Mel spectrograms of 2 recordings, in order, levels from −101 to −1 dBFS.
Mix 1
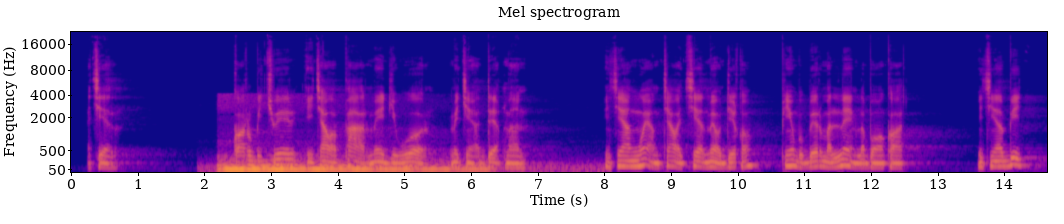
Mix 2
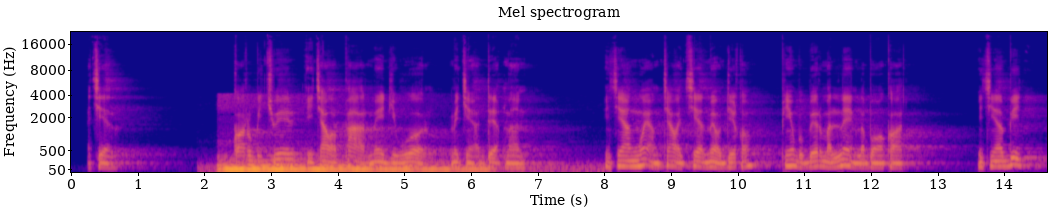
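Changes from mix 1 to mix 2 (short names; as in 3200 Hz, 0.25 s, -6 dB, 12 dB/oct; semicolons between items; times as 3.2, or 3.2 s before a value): speech: send +10.5 dB; background +3.0 dB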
